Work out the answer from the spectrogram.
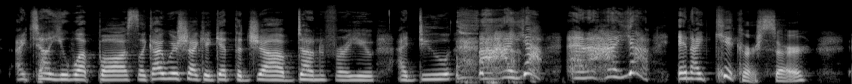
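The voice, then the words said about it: Deliberately bad cartoon character voice. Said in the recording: “You're really going all out on the impression? ... my very terrible Bartok impression.”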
